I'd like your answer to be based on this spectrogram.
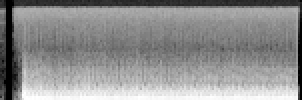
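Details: Simulated tinnitus from an awareness documentary: a steady, deep droning hum with a low throbbing edge, unchanging for about three seconds, representing low-pitched rumbling tinnitus.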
